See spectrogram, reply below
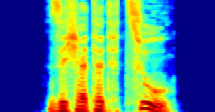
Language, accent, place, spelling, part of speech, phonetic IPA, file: German, Germany, Berlin, sichertet zu, verb, [ˌzɪçɐtət ˈt͡suː], De-sichertet zu.ogg
- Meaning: inflection of zusichern: 1. second-person plural preterite 2. second-person plural subjunctive II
